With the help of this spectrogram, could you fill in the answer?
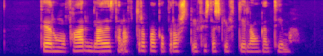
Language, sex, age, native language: Icelandic, female, 40-49, Icelandic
